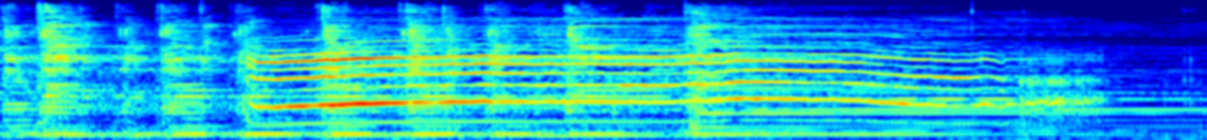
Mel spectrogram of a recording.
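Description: Stratocaster-style electric guitar with single-coil pickups: a few quick picked notes, then a chord struck about a second in and left ringing with a slight waver in pitch, fading out near the end.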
